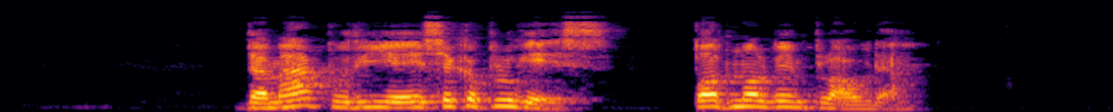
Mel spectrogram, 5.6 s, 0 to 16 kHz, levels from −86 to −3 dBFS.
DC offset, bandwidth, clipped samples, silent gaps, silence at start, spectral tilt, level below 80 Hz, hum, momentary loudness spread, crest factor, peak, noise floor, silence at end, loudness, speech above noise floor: under 0.1%; 9.4 kHz; under 0.1%; none; 1.25 s; -4.5 dB/octave; -68 dBFS; none; 13 LU; 18 dB; 0 dBFS; -84 dBFS; 1 s; -17 LUFS; 68 dB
